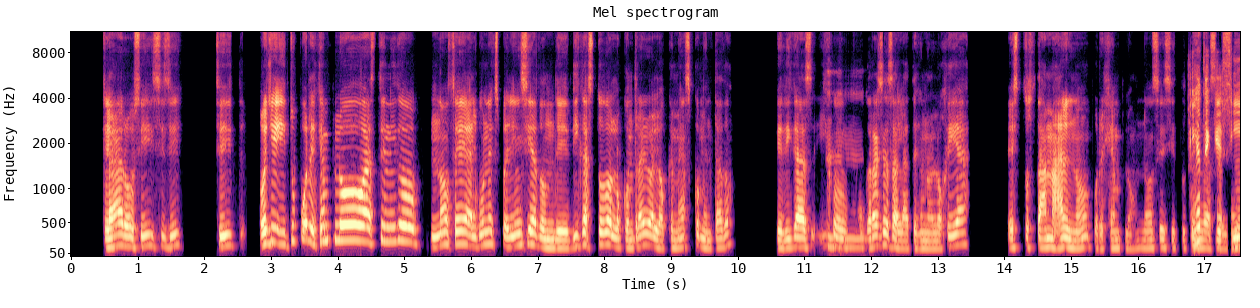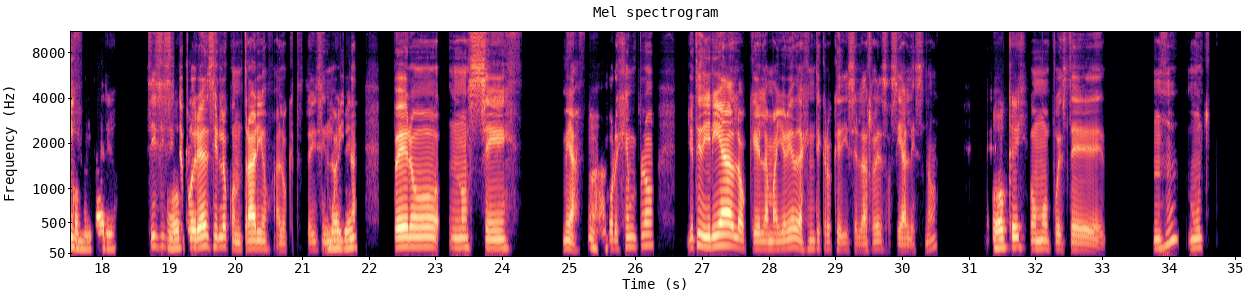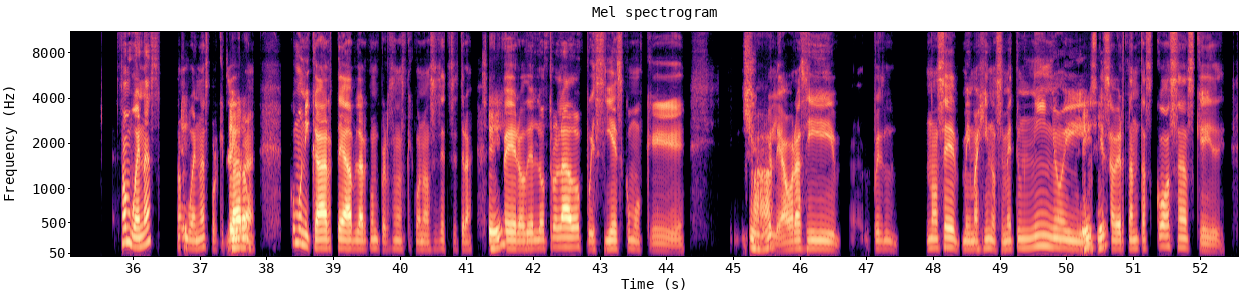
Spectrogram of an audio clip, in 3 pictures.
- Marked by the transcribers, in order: other noise
- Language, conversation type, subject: Spanish, unstructured, ¿Cómo crees que la tecnología ha mejorado tu vida diaria?
- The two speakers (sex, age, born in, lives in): female, 20-24, Mexico, Mexico; male, 50-54, Mexico, Mexico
